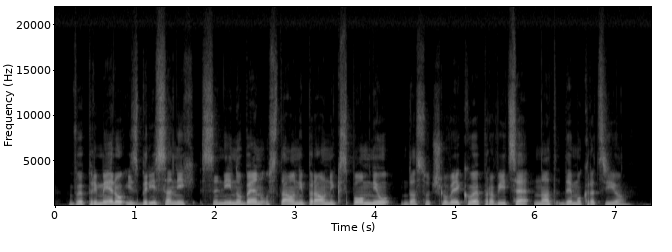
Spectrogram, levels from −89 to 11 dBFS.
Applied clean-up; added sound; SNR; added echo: none; none; none; none.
